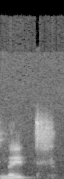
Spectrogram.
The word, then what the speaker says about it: Nate: It's pronounced Nate. It's Nate. like Nate, the English name, but plural.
